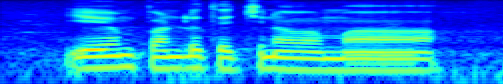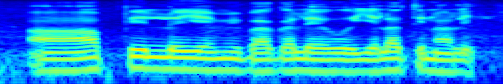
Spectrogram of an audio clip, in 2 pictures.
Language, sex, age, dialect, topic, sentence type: Telugu, male, 51-55, Southern, agriculture, statement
